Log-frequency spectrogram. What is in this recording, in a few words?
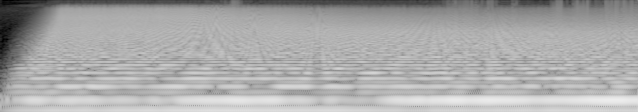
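fatty sweep, JV PADS; Pro-Rec - Synthsonic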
